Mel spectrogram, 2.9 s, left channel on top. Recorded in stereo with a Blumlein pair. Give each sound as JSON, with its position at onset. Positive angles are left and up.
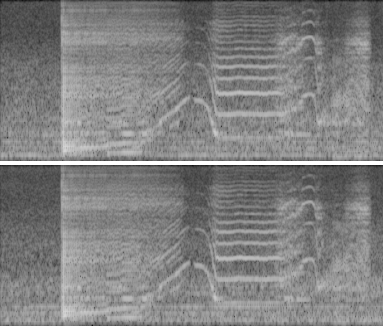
{"t": 0.5, "sound": "a cupboard door", "azimuth_deg": 5}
